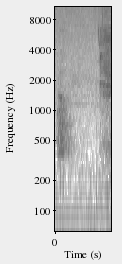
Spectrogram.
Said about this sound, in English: Sorry if you guys can hear that. That's my dog barking like an idiot. I don't know what her problem is. Um, She's a dog. She doesn't have a problem. She just barks.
